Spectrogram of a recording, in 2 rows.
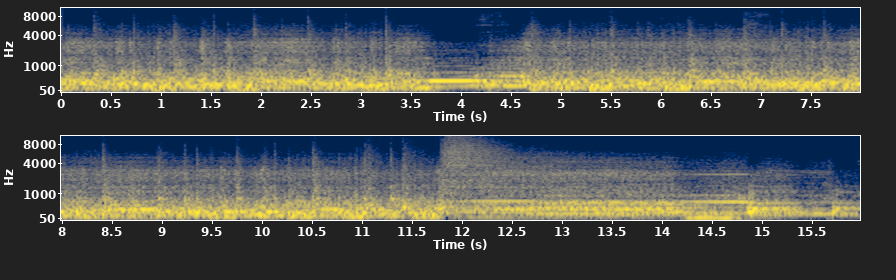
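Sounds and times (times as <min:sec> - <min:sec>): drum kit: 0:00.0 - 0:15.4
distorted electric guitar: 0:00.0 - 0:15.9
cymbal crash: 0:11.9 - 0:15.7.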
